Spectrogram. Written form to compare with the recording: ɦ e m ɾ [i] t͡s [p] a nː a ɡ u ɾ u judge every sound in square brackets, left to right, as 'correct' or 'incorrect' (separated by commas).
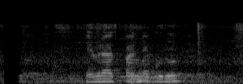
incorrect, correct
